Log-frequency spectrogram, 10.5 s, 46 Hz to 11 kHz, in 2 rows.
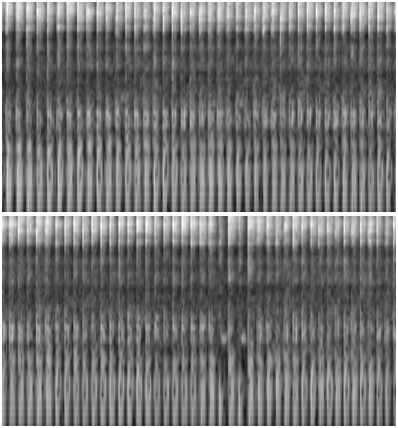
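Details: Jacobsen Chief 800 lawn tractor pulled from the weeds after long storage, first start on an old battery with brake cleaner sprayed into the carburetor: sharp, fast, slightly uneven single-cylinder popping that lasts longer than expected. Owner suspects it reached dirty old fuel.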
